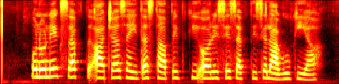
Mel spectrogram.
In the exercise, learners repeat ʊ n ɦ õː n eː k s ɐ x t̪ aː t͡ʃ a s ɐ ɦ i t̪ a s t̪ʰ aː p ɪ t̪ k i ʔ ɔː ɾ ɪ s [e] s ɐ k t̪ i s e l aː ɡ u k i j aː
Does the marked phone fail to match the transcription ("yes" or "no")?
no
